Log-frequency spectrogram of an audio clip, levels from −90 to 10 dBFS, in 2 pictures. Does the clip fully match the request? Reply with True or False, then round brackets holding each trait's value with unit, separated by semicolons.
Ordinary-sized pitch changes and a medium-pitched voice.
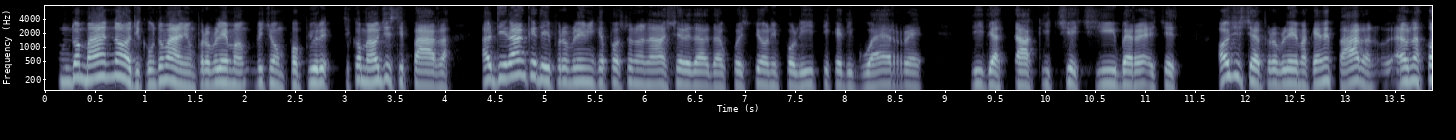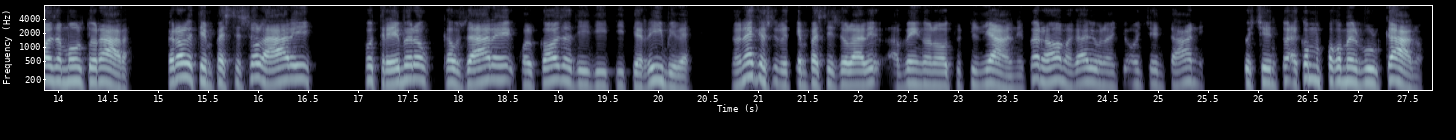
True (3.4 semitones; 165 Hz)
